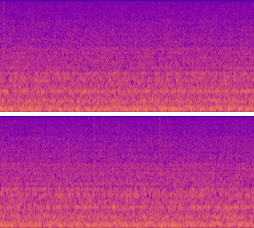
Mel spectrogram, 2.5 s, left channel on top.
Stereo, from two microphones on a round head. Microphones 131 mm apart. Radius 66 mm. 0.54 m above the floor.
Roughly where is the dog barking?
No dog barking in this recording.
